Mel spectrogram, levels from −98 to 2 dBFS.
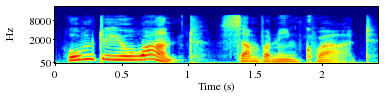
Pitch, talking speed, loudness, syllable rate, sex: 200 Hz, 150 wpm, -18 LUFS, 4.3 syllables/s, female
